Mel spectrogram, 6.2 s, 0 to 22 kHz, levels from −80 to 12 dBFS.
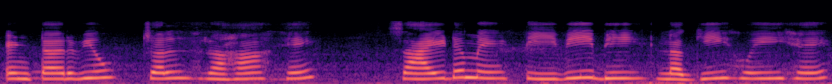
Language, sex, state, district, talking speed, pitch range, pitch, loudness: Hindi, female, Madhya Pradesh, Dhar, 105 wpm, 265-290 Hz, 280 Hz, -16 LUFS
